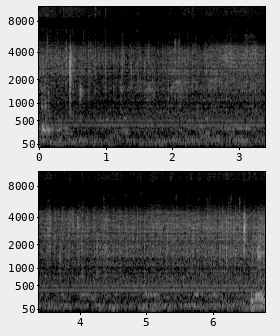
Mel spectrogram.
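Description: Small fish coated in mustard and poppy seed paste and wrapped in leaves fry in a hot pan turned to very low heat, giving a soft, steady, faint sizzle with a couple of small crackles and no talk.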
